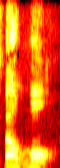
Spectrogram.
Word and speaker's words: Valmont: And they say Mont, but I guarantee you it's Valmont. with the silent T.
